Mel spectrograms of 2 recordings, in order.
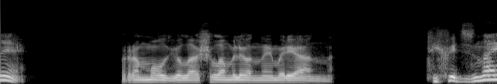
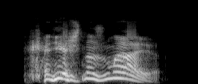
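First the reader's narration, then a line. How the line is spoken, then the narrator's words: Joyful shout. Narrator (Russian): радостно закричала госпожа Гамелен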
